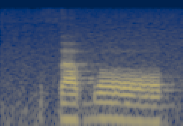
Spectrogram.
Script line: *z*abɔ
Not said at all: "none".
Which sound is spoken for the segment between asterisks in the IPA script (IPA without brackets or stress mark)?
θ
